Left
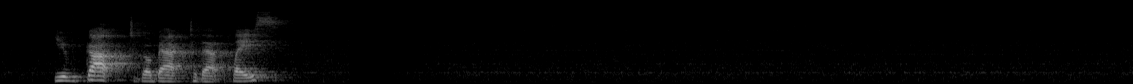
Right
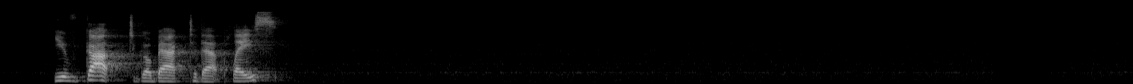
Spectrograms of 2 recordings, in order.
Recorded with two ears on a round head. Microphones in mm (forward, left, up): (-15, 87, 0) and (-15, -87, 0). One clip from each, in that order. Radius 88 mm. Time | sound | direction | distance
0.6 | a woman speaking | 75° right (ahead or behind) | 0.6 m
